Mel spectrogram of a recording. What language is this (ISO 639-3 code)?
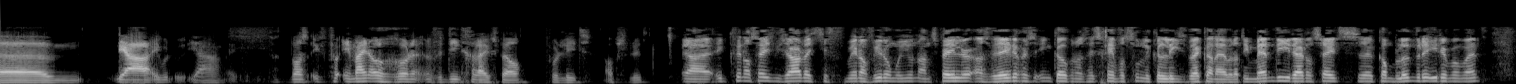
nld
